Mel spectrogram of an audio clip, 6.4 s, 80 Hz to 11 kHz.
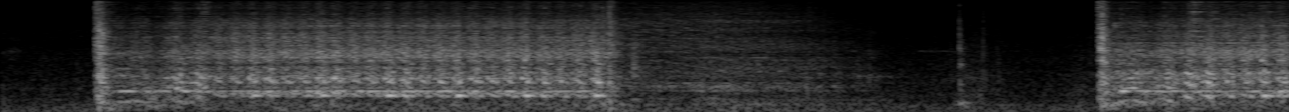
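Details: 1987 Chevy C10 fuel-injected truck abandoned 10+ years, after replacing both fuel tanks and pumps. It cranks and catches, runs a few seconds, drops away, then fires again and settles into an even idle.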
